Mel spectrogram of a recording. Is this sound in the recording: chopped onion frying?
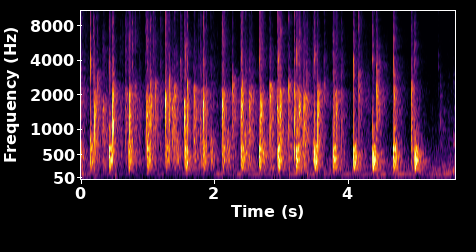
no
